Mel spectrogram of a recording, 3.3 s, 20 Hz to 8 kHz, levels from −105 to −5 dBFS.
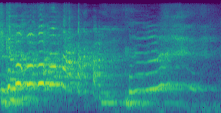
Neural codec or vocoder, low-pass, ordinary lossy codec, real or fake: codec, 44.1 kHz, 7.8 kbps, DAC; 7.2 kHz; none; fake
